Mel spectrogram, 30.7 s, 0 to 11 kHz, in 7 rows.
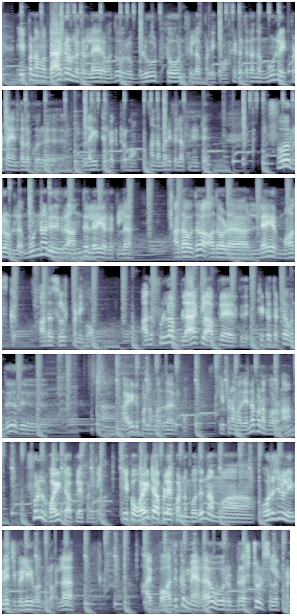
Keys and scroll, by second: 0.1 ctrl+b, 14.9 b, 16.0-17.2 typing, 25.2 ctrl+BackSpace.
